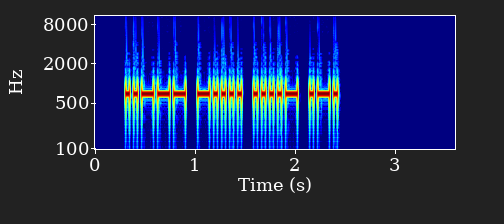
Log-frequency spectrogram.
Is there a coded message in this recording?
Yes: Morse code from 0.3 to 2.4 s, heard as a keyed tone, about 31 wpm, 700 Hz. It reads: 264R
